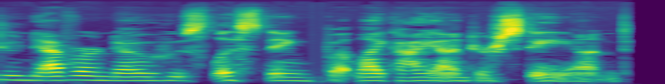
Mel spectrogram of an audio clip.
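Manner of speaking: confiding under the breath. Retelling a conversation about a flu shot, imitating her lowered voice. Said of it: "And then she lowered her voice".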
